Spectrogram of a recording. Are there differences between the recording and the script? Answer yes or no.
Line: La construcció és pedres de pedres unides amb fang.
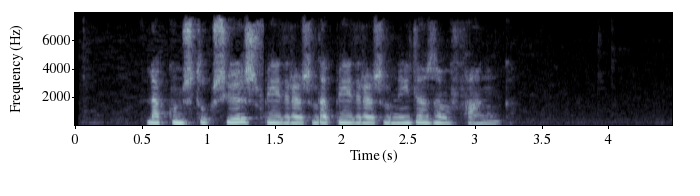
no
